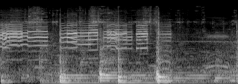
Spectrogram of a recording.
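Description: Live Punjabi band music: a dhol drum struck about twice a second under a high, wavering melody line that fades out after about a second.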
